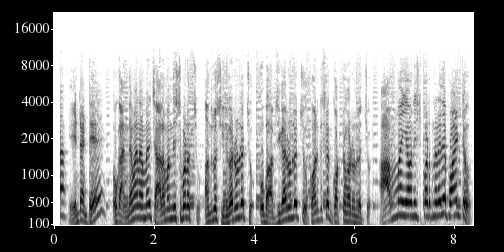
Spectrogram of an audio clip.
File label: Dialogue Telugu; Dubai Seenu; Ravi Teja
